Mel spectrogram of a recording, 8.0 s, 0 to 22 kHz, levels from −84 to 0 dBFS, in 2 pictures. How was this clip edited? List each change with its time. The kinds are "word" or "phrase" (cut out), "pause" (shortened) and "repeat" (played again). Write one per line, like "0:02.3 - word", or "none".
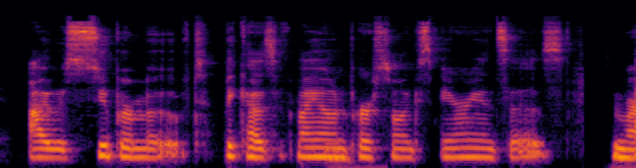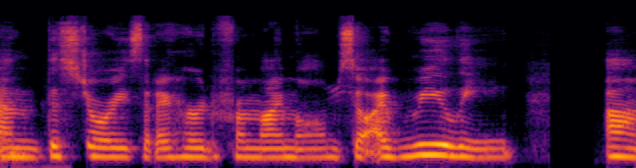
none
